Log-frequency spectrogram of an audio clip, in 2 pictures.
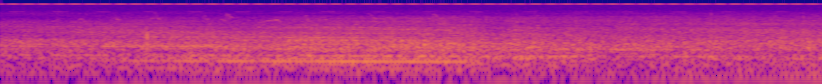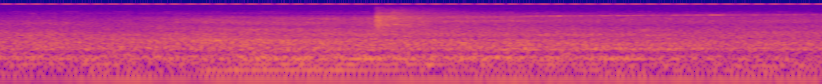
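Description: Heavy truck engine running nearby: a low, steady rumble that swells about two seconds in. There is a sharp click about six seconds in.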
